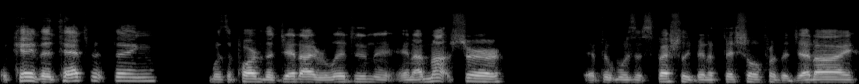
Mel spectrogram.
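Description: A man's voice: mid-range voice, moderate pace, no echo. A man co-hosting a casual podcast over an online call, rambling and tentative. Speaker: podcast co-host.

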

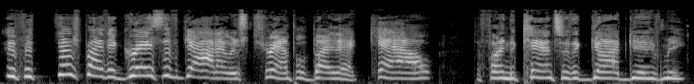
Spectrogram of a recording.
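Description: A man voicing a naive, earnestly pious young woman in a high, slow falsetto. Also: bright, forceful tone, dry recording, exaggerated voice.

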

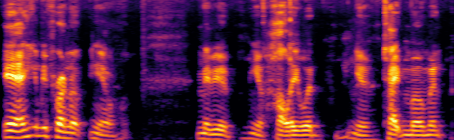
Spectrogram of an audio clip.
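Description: Man, fairly low voice, casual podcast co-host with halting, conversational delivery. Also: lively intonation. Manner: halting, peppers talk with "you know". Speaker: co-host of a soccer fan podcast. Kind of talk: casual sports chat.

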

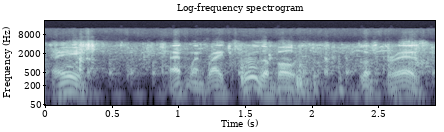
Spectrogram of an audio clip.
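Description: An actor playing a tough, wry American adventurer, brisk and slangy, in an old radio drama. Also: male voice, low-pitched, expressive, muffled recording. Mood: urgent. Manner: brisk, slangy, take-charge. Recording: noisy old radio recording.

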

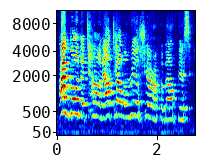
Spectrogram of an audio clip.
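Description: An actress playing a distraught, defiant rancher's wife in an old radio western drama. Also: female voice, extremely high pitch, moderate pace. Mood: defiant, pleading. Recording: noisy old radio recording.

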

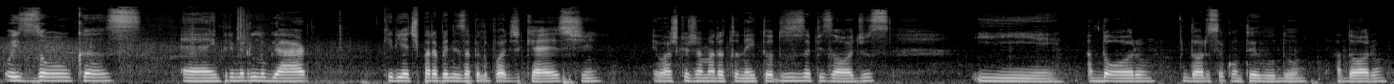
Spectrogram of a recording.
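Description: A woman's voice: low voice, level tone, unhurried, vocal fry, warm tone, a little hiss or hum. A woman in her thirties with a São Paulo state Brazilian accent, chattily telling a personal story as a listener calling in to a show. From interior of São Paulo state, Brazil. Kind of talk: casual spoken storytelling.

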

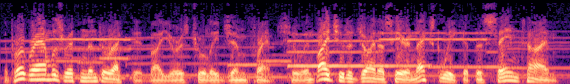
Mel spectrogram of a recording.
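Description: A man's voice: deep voice, sing-song, brisk. A man giving scripted announcements as host of a radio drama program. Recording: dull band-limited radio recording, music behind.

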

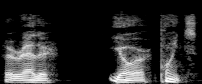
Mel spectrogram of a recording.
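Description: A man's voice: low voice, animated, slow pace, no echo, studio quality. A man playing a wry, casual young space pilot in an audiobook, with slangy, slightly hesitant talk. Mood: dry.

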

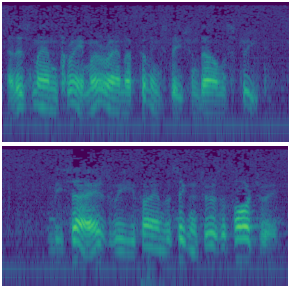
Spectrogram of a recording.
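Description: An actor playing a polite, businesslike bank official with a formal, explanatory manner in an old radio drama. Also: male voice, mid-range voice, animated, brisk, breathy edge. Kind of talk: 1930s-40s radio crime drama acting. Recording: muffled old radio broadcast.

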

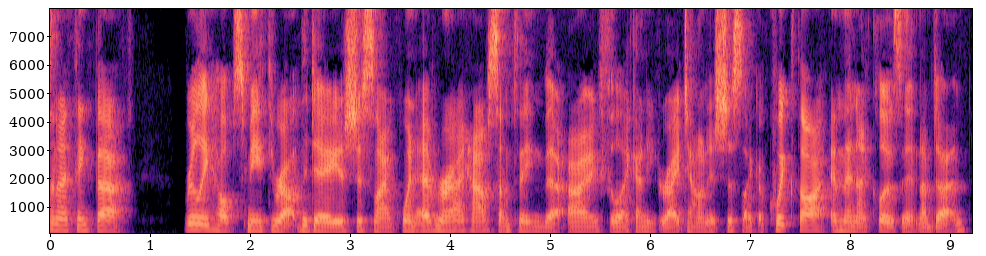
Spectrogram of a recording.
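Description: A young woman with a quiet voice, talking hesitantly with many fillers. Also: lowish voice. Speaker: guest. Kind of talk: casual conversation.

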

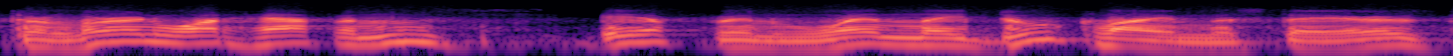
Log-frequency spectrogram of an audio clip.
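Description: A man's voice: mid-range voice, big pitch swings, unhurried. A man announcing and narrating a children's adventure serial in old-time radio style. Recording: tinny, narrow-band old radio recording.

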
